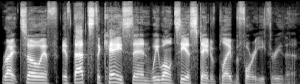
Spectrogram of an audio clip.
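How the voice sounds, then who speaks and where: A man in his fifties chats as host of a gaming podcast. His voice is bright and forward, recorded dry and close. He is laid-back and laughs easily. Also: medium pitch, moderate pace, vocal fry, no echo. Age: 50s. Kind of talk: casual chat.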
